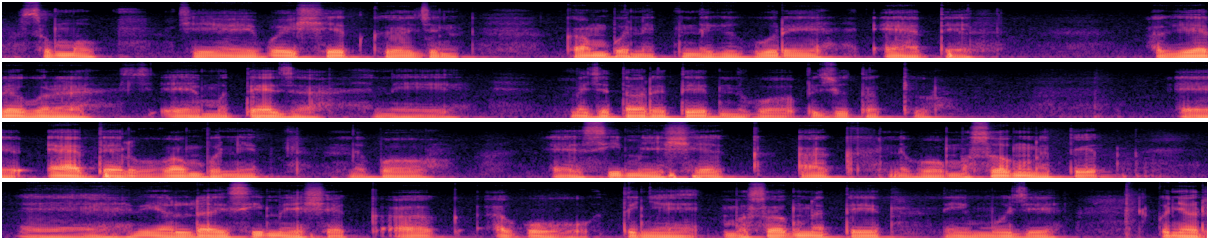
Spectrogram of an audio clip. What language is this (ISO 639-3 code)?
kln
